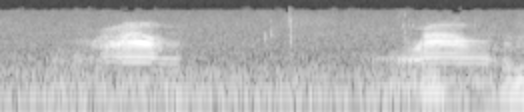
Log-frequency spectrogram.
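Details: Domestic cat with gas, uncomfortable and meowing: two clear, bright, drawn-out meows about one and a half seconds apart, with a faint click between them in a quiet room.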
